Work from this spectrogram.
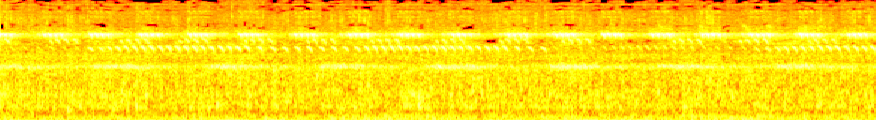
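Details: Cricket chirping, offered as a rat-repelling, sleep-inducing sound and as a tutor recording for songbirds: high, bright pulsed chirps repeated about four times a second, over a steady lower trill and a buzzing band, with no other sounds.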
